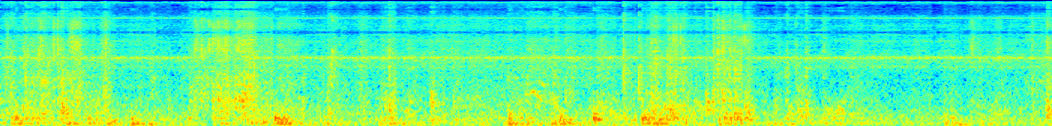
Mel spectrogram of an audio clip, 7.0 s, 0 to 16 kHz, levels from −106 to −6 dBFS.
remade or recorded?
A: remade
